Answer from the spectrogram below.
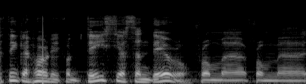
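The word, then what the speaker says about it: Dacia: Desia. Huh? It's Deacia. Yeah, exactly. People disagree with how to pronounce it.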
